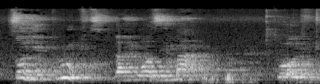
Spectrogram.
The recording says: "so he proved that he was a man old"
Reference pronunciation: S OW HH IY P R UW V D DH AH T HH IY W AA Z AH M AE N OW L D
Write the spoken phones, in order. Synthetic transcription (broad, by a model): S OW HH IY P R UW V D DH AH T HH IY W AA Z AH M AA N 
